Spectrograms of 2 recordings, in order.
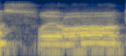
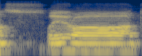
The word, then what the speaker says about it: الصراط: Swad is heavy, Ra is heavy, Ta is heavy letter. Siratal Mustaqim. This Qaf is heavy. Pronounce it heavily. Say again. اهدنا الصراط المستقيم. اهدنا الصراط المستقيم.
